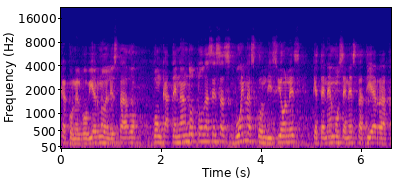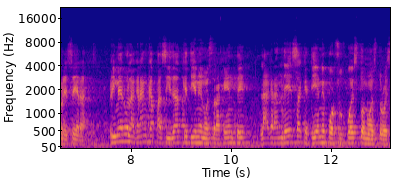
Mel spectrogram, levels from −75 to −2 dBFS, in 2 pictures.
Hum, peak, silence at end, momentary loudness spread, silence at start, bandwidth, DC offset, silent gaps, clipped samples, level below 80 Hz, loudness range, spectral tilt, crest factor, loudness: none; -10 dBFS; 0 s; 5 LU; 0 s; 12 kHz; under 0.1%; none; under 0.1%; -50 dBFS; 1 LU; -4.5 dB/octave; 16 dB; -25 LUFS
